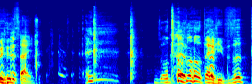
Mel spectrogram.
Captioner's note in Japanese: 笑い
